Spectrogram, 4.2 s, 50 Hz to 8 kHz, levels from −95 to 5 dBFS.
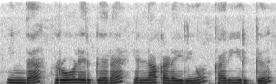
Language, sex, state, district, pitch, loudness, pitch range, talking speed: Tamil, female, Tamil Nadu, Nilgiris, 220 Hz, -14 LUFS, 215-230 Hz, 100 wpm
